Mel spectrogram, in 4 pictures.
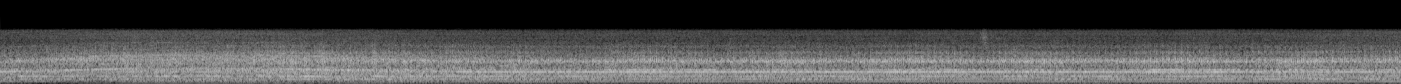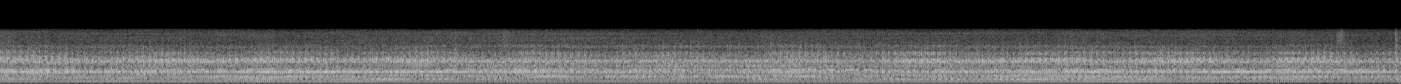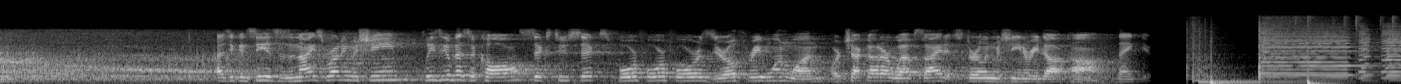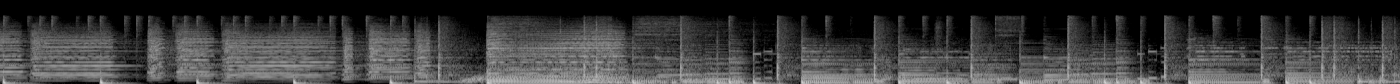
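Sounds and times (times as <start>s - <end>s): milling machine humming and whining: 0.0s - 30.6s.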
